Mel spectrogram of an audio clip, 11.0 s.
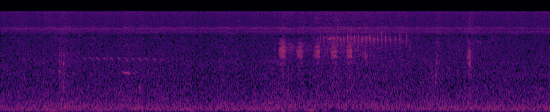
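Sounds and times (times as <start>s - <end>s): faint high hiss: 0.0s - 11.0s
bird trill: 5.6s - 8.2s.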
